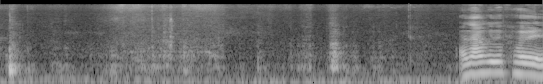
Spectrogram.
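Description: Hands handle a hard plastic object with soft knocks and scrapes.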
